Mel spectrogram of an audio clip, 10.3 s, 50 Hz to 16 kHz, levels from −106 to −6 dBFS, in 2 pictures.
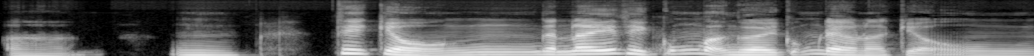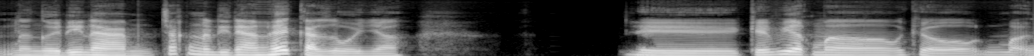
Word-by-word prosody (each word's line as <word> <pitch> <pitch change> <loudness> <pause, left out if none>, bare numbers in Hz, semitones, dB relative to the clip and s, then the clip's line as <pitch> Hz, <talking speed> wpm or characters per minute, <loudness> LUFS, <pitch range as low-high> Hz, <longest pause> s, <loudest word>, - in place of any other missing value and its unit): Ờ, 120 -3 -11 0.5
ừm, 145 -2 -4 0.5
thế, 250 -2 +4
kiểu, 165 - +4
ừm, 170 +4 -4
gần 185 -1 +2
đây 215 +1 +7
ấy, 230 +2 +6
thì 220 -4 +2
cũng 215 +5 -5
mọi 150 - +3
người 160 -1 +5
cũng 180 +8 -7
đều 170 -7 +4
là, 135 0 -2
kiểu, 120 -4 -5 0.4
nà 135 - -5
người 135 0 -2
đi 155 +3 +1
làm 135 -4 0
chắc 215 +10 -7
là 180 - -1
đi 160 -2 -3
làm 155 -1 +1
hết 210 +6 +4
cả 135 - +2
rồi 130 -1 -4
nhỉ? 125 - -7 1.3
Thì 135 -2 -3
cái 155 +4 -4
việc 180 -2 0
mà, 160 0 -3 0.4
kiểu, 125 -2 -5
mọi 150 -2 -8
155 Hz, 195 wpm, -19 LUFS, 135-180 Hz, 1.3 s, đây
